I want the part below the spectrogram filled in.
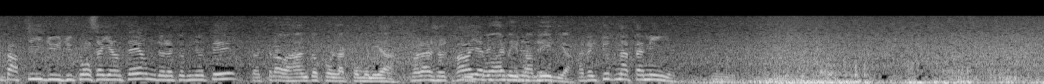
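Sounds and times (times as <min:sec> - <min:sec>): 
speech: 0:00.0 - 0:07.5
steady loud rain pouring in a thunderstorm: 0:00.0 - 0:10.4
deep thunder rumbling: 0:06.8 - 0:10.4.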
